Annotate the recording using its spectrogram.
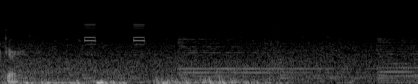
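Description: Two short electronic beeps about half a second apart over a low rumbling noise. Then soft background music with held chords comes in a little before the middle.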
